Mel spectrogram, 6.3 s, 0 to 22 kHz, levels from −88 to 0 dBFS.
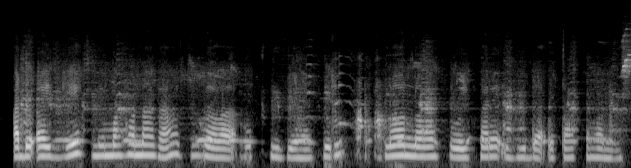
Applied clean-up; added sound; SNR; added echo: neural mask model RNNoise.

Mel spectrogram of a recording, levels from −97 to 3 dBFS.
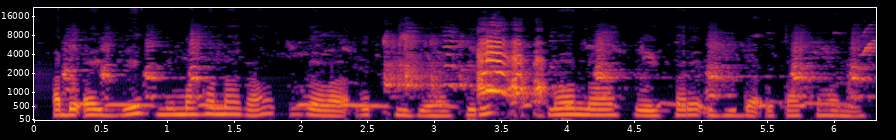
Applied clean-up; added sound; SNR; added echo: classical method spectral subtraction.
